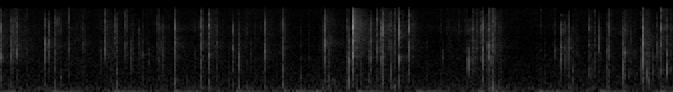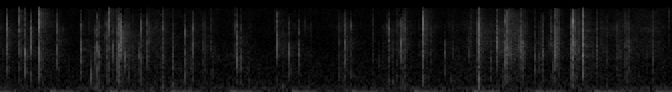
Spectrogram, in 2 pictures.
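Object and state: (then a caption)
Plastic bag of glitter. Fingers crinkle and rub a thin clear plastic packet with a cardboard header, filled with coarse multicolor glitter. The result is a quiet, continuous stream of dense, bright crinkling and crackling, made of many sharp, short snaps that fade almost instantly, with a few louder bursts along the way.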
